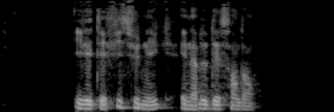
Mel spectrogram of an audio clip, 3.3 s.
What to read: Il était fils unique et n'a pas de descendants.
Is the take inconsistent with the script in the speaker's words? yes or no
yes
